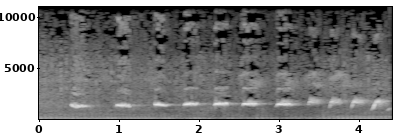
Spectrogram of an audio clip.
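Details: Albino white-rumped shama from Medan, recorded 9 November 2020, giving a run of evenly spaced clear whistled notes, about two per second, turning into rising upslurs near the end, against a continuous low droning hum.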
